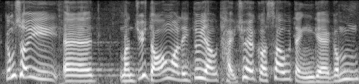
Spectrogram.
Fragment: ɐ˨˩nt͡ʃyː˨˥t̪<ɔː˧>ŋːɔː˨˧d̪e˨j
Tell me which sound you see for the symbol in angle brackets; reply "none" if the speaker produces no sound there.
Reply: ɔː˨˥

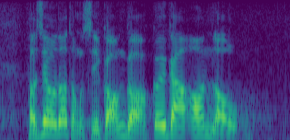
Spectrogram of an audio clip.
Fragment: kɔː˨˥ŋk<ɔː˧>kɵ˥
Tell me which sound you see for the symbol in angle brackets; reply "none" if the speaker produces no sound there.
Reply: ɔː˧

